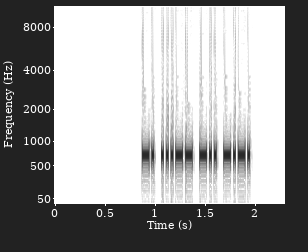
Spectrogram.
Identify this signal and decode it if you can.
Morse code, heard as a keyed tone, about 49 wpm, 700 Hz. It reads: N3DC
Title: USA Call Signs - 4 Characters - Repeated 2x - 50wpm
